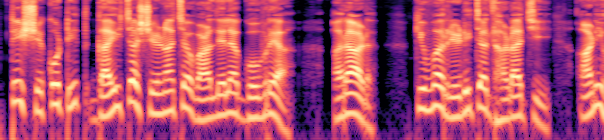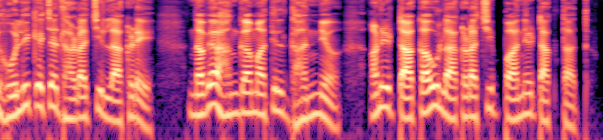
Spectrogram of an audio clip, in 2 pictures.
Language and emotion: Marathi, neutral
